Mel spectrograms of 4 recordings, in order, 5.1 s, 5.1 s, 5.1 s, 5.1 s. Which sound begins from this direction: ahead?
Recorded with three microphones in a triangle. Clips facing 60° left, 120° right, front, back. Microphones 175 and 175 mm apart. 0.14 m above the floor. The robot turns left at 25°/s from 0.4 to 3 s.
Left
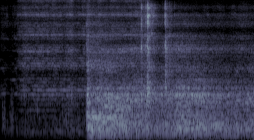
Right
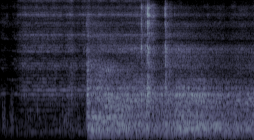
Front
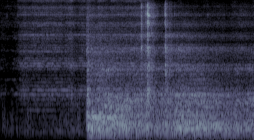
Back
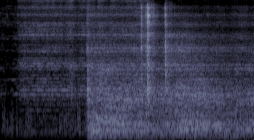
A door slam, at 1.7 s.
